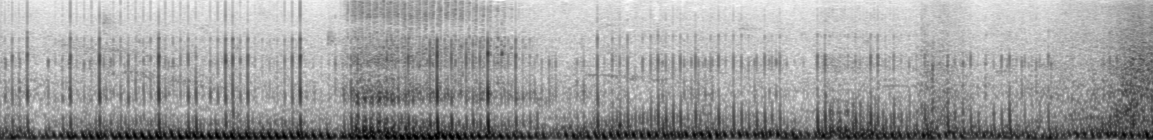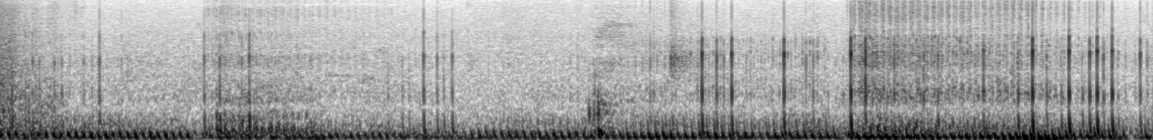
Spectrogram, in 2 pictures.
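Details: Pet cat purring continuously, a deep, even rumble pulsing rapidly and steadily for nearly twelve seconds, with soft scratchy handling noises over it now and then.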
